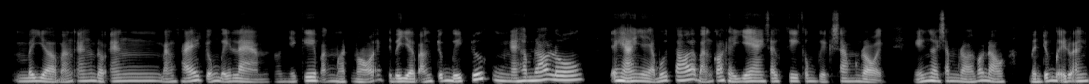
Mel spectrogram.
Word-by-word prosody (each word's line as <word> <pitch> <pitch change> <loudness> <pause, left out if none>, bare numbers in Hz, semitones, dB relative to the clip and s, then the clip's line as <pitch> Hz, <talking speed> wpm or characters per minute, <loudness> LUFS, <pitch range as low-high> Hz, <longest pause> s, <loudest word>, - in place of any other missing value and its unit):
bây 150 +2 -1
giờ 130 -5 +2
bạn 140 - -5
ăn 165 +1 -2
đồ 140 - 0
ăn, 165 +2 -3
bạn 130 +2 -5
phải 145 +7 +2
chuẩn 170 -3 -2
bị 135 -5 0
làm 120 -5 -1
rồi 125 - -15
này 130 +1 -8
kia 175 0 +4
bạn 150 -3 -7
mệt 125 -1 -4
mỏi, 120 - -3
thì 140 - -8
bây 135 0 +3
giờ 135 -2 +4
bạn 145 +3 -3
chuẩn 155 +4 -1
bị 145 -1 +5
trước 245 +5 +5
ngày 160 -6 -1
hôm 170 +2 +3
đó 195 +5 +5
luôn. 205 0 +4 0.3
Chẳng 180 - +4
hạn 160 -1 +6
như 155 - +1
là 140 - 0
buổi 165 +6 0
tối 205 +4 +3
bạn - - -3
có 175 +2 +1
thời 130 +1 -1
gian 150 +1 +3
sau 140 -1 -2
khi 155 -1 -1
công 145 0 -6
việc 115 -2 -7
xong 145 -1 -4
rồi, 115 -3 +1 0.3
nghỉ 125 +6 -4
ngơi 170 0 +3
xong 155 0 -4
rồi, 125 -3 -1
bắt 180 - 0
đầu 125 -6 0 0.3
mình 125 0 -1
chuẩn 155 +5 +1
bị - - +2
đồ - - +2
ăn 155 +2 +1
150 Hz, 305 wpm, -23 LUFS, 135-170 Hz, 0.3 s, hạn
